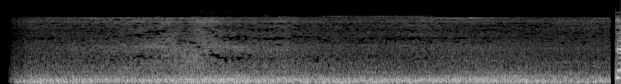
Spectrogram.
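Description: Steady outdoor noise: an even rumble and hiss with no distinct events.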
